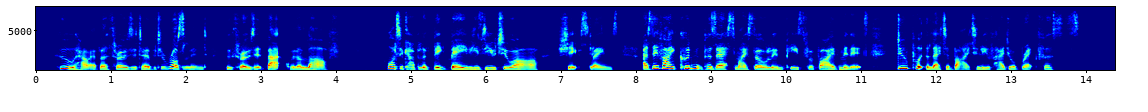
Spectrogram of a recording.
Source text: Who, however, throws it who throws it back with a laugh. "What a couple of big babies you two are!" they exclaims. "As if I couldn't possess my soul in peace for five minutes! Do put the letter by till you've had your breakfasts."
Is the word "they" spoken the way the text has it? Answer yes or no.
no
